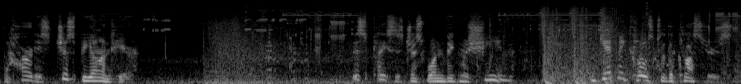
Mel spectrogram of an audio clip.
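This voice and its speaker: A man voicing a small, earnest, curious robot companion in a video game, with an expressive, urgent delivery. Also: a little high, a little slow, long pauses, noisy background. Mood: uneasy wonder, then urgent, eager. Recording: game music behind the voice. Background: video game soundtrack.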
